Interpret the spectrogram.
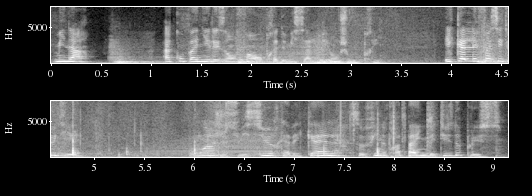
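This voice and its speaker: A woman's voice: on the high side, animated, brisk, music in the background, close to an everyday voice. A woman playing a composed, formal and authoritative aristocratic mother in a French cartoon. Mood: firm. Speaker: mother and mistress of the house. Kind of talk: French animated series dubbing.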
